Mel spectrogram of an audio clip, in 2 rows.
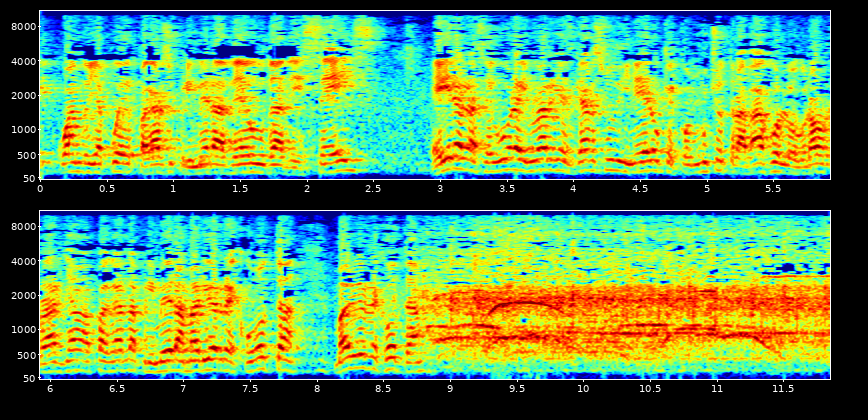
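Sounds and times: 
speech: 0.1 - 9.7
crowd cheering with whoops and shouts: 8.8 - 11.8.

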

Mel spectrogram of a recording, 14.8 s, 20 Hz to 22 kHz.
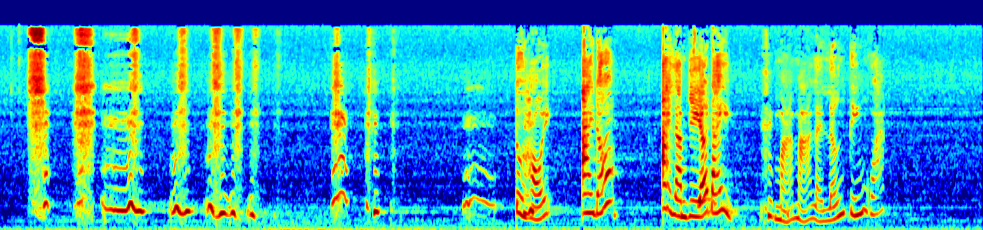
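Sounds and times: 
person crying and sobbing in a bathroom: 0.5 - 4.4, 5.0 - 6.1, 7.0 - 8.0, 11.4 - 11.7
speech: 0.7 - 1.2, 8.0 - 9.3, 10.1 - 13.4.

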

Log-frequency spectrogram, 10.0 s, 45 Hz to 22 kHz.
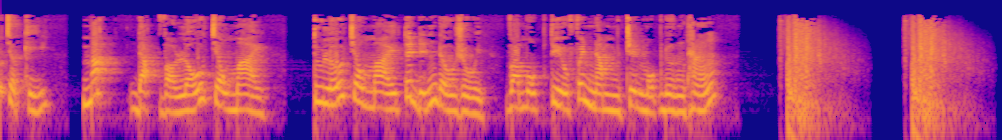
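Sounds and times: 
speech: 0.1 - 7.2
M2 rifle shots during aimed target practice: 7.8 - 10.0.

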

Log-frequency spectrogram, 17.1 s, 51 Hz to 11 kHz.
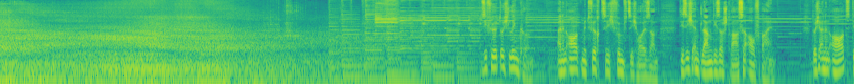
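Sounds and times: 
car driving past on a lonely mountain road in New Mexico: 0.0 - 8.3
speech: 9.7 - 17.0.

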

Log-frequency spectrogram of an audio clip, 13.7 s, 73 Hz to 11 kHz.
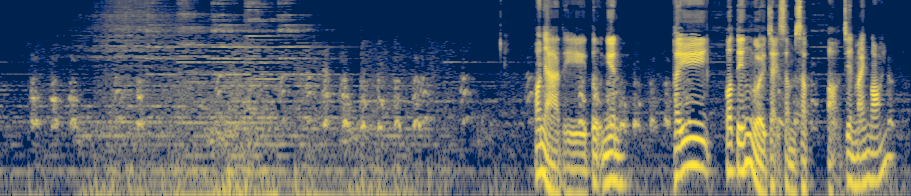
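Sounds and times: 
dogs barking in a village: 0.4 - 2.4, 3.2 - 7.2, 7.8 - 10.4, 11.4 - 13.6
speech: 8.0 - 13.6.

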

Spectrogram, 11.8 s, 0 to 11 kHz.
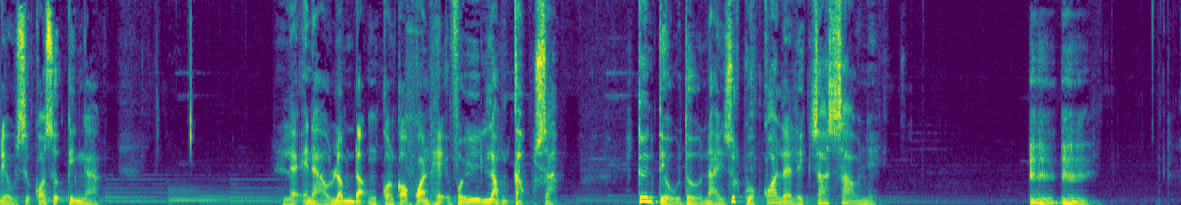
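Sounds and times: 
speech: 0.0 - 1.1, 2.8 - 5.7, 6.4 - 8.9, 10.3 - 11.0
man clearing his throat: 10.3 - 11.1.

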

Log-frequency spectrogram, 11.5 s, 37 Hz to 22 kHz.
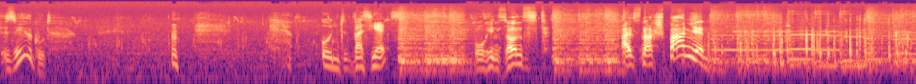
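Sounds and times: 
horses' hooves clip-clopping as riders set off: 0.0 - 4.4, 8.6 - 11.4
speech: 0.1 - 0.9, 2.2 - 2.7, 4.0 - 5.3, 6.0 - 7.0, 7.8 - 9.1.

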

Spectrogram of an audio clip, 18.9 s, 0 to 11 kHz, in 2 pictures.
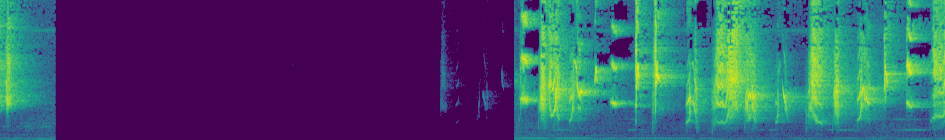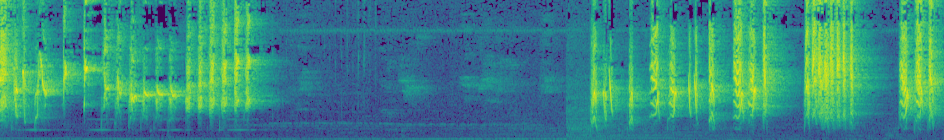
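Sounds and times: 
long-tailed shrike singing with scratchy chatter and squeaky notes: 0.0 - 0.6, 5.2 - 18.8.

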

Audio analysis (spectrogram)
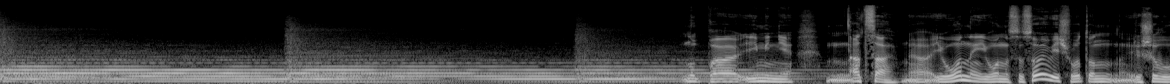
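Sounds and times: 
largest church bell of the Rostov Kremlin weighing about 33 tonnes ringing: 0.0 - 9.6
speech: 6.9 - 11.6.

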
